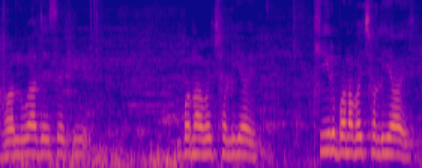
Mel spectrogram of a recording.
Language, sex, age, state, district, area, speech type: Maithili, female, 30-45, Bihar, Sitamarhi, urban, spontaneous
